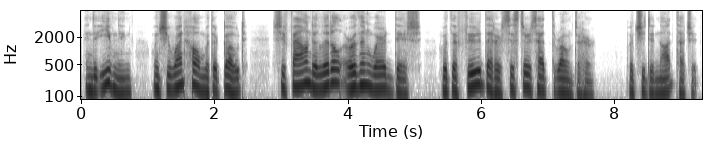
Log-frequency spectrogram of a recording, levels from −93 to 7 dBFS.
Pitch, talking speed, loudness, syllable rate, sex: 140 Hz, 205 wpm, -18 LUFS, 5.0 syllables/s, male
